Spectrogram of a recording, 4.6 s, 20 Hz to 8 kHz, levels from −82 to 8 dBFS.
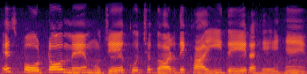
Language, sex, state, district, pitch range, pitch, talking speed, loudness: Hindi, female, Madhya Pradesh, Katni, 215-255 Hz, 235 Hz, 130 wpm, -17 LUFS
